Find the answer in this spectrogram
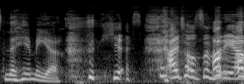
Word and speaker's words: Nehemiah: pronounce nothing right anyway we say Nehemiah and it's nemia yes I told somebody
